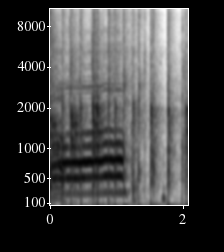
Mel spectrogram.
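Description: A short burst of applause welcoming a guest, a few people clapping in quick, uneven rhythm, over a sustained harmonic tone that fades after a second, leaving sparse, scattered claps trailing off.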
